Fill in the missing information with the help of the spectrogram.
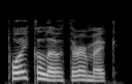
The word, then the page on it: poikilothermic: British English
